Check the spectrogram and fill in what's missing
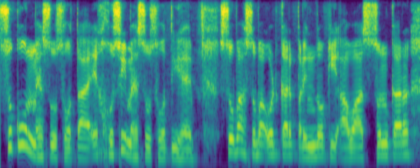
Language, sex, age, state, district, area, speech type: Urdu, male, 18-30, Uttar Pradesh, Ghaziabad, urban, spontaneous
